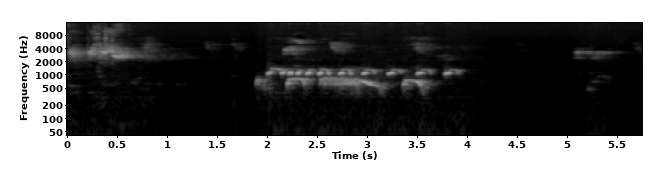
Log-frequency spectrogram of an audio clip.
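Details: Spotted dove cooing in a morning lure meant to bring birds into breeding mood: quieter, blurred coos beneath a fast, rattling run of higher notes from another bird, preceded by a high chirp.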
